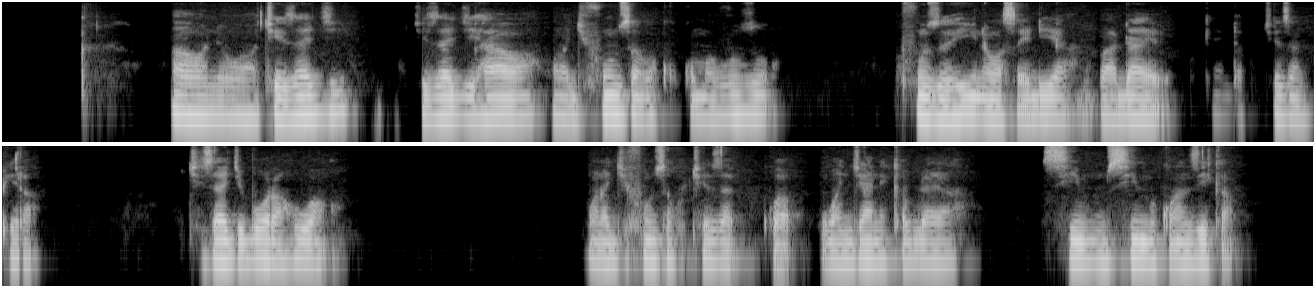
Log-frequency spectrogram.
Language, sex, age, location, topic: Swahili, male, 18-24, Wajir, government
